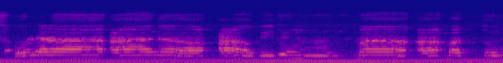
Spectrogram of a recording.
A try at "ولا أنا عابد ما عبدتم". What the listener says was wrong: ولا أنا তে টান দেওয়া যাবে না ولا أنا عابد ما عبدتم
